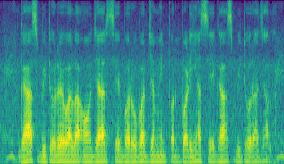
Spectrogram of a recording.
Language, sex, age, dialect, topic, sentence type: Bhojpuri, male, 18-24, Northern, agriculture, statement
